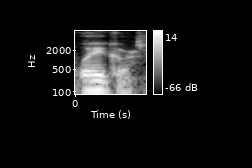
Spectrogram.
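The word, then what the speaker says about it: Uygur: but that's not how it is it's actually uger some people pronounce it yog and they call him yogurt chunky yogurt we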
